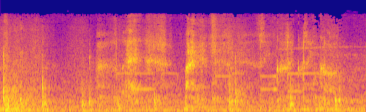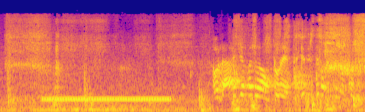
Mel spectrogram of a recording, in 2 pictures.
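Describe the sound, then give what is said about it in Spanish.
A car rental company's telephone number is punched in on a phone as a quick run of short keypad beeps, followed by a steady, sustained phone tone; a voice then comes on the line near the end. “Coge rápidamente el teléfono y lo marca.”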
